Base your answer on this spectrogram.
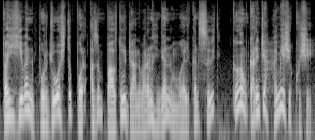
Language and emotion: Kashmiri, happy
